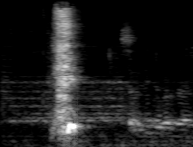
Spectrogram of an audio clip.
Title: Fake sneeze with flour cloud prank | #funny #prankshorts |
